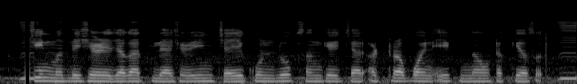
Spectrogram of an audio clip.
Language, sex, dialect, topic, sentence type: Marathi, male, Southern Konkan, agriculture, statement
